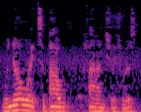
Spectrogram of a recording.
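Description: A man, answering as a football manager after a match in halting, repetitive, emphatic phrases. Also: fairly low pitch, dark tone. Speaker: football manager giving a post-match interview. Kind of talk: post-match interview answers. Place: small indoor club press room. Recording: clearly noisy room ambience.

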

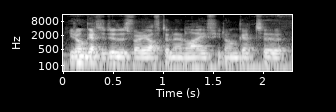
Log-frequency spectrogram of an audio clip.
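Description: Middle-aged male coach at a press table mic, even and unhurried, flat delivery, faint room noise. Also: mid-range voice. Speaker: head soccer coach. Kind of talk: post-game press conference answers. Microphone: table mic on a stand.

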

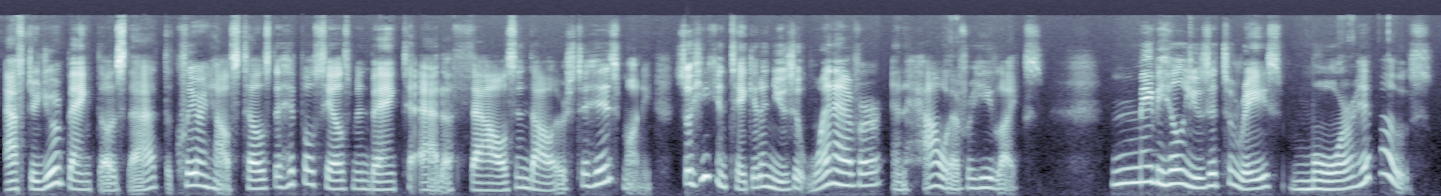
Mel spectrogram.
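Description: A woman hosting a read-aloud, reading a children's picture book expressively, with big excited leaps in pitch. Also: measured pace, dry recording, clean studio sound.

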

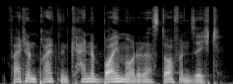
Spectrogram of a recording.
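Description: A man's voice: lowish voice, brisk, very noisy. A man reading scripted first-person narration as the narrator of a fantasy audio drama.

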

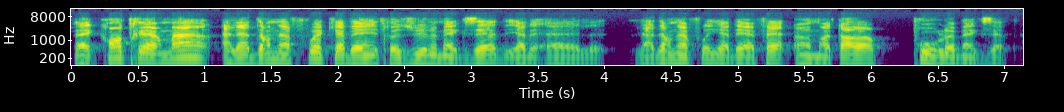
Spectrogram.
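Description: A man's voice: mid-range voice, a little fast. A middle-aged man with a Quebec French accent explaining things in casual, somewhat hesitant podcast talk over a headset microphone. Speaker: podcast co-host, product expert. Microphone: headset boom microphone. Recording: dull, lo-fi headset sound.

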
